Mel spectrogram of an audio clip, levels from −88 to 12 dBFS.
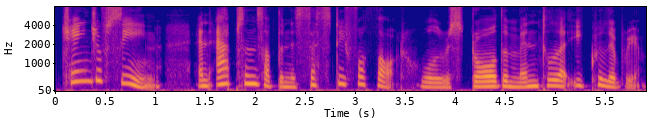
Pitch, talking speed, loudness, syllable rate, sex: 210 Hz, 150 wpm, -18 LUFS, 5.2 syllables/s, female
